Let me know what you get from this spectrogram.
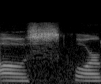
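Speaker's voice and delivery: put-on loving tone. Show the other person how they say the nickname, imitating their hint of love. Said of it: "you say it with this ... Hint of love".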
